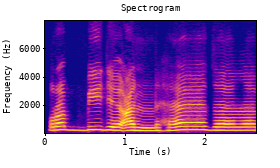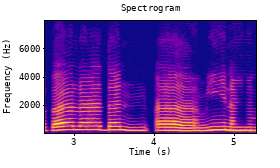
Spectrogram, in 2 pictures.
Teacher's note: Hadza zalnya panjang. Fathah ketemu alif harus panjang. Dua harokat.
